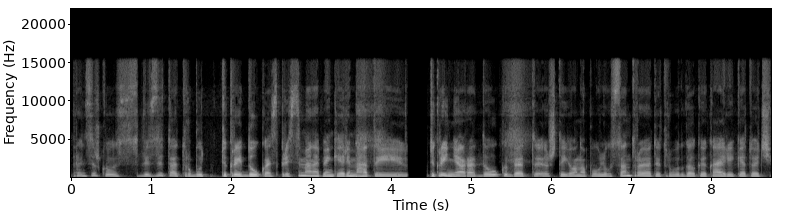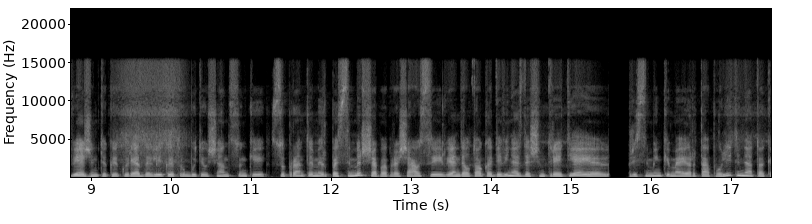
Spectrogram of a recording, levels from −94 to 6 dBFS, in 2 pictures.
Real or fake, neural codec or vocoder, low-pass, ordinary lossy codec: fake; vocoder, 48 kHz, 128 mel bands, Vocos; 14.4 kHz; Opus, 32 kbps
